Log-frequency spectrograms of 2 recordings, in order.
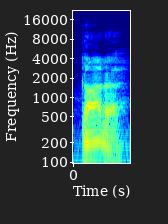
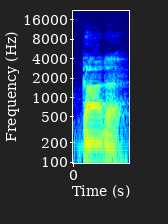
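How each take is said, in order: No difference in how they are said.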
